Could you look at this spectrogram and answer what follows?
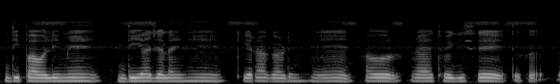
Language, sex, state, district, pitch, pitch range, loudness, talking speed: Chhattisgarhi, male, Chhattisgarh, Sarguja, 155 Hz, 150-155 Hz, -32 LUFS, 160 wpm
